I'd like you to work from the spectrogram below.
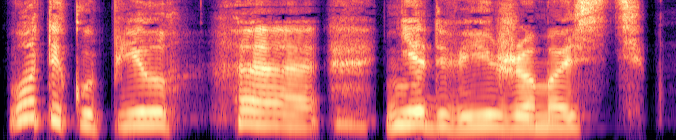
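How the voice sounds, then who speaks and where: A woman voicing a kindly old man who calmly reassures and gently lectures in an audiobook story. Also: mid-range voice, slow, no room sound, studio quality, lightly acted. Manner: calm, soothing, a little lecturing.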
